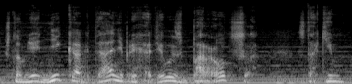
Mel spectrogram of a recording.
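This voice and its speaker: A man's voice: medium pitch, big pitch swings, moderate pace. An actor playing a shrewd male detective who lays out his deductions emphatically and theatrically in an audio drama. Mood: grave. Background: prominent music.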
